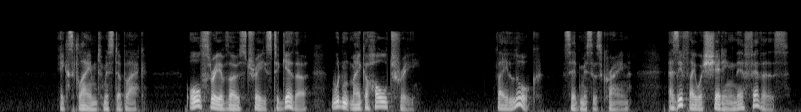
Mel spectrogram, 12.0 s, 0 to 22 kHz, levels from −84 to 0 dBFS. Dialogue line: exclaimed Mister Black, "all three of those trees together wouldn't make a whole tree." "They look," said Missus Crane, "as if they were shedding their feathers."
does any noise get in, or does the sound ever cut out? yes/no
no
